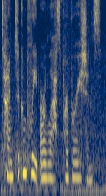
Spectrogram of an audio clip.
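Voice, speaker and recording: A woman's voice: medium pitch, normal speed, soft background music, lightly acted. An actress voicing an earnest, thoughtful and dutiful woman protector in a video game, speaking seriously and formally.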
